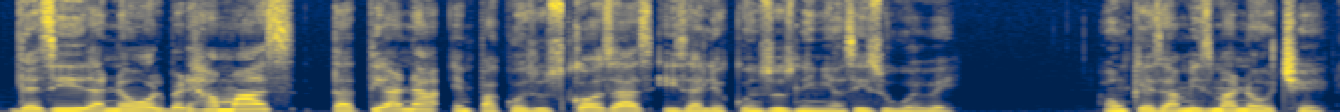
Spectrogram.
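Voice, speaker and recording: Woman, narrator, scripted documentary, measured, mellow voice, faint background music. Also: medium pitch.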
